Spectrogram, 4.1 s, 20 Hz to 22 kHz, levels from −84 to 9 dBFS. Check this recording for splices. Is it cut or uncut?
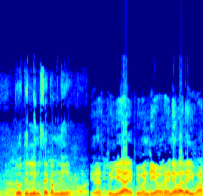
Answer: cut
